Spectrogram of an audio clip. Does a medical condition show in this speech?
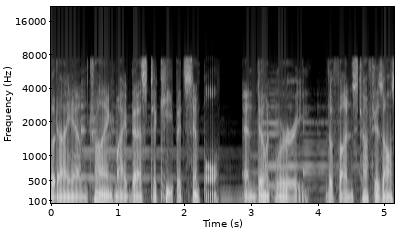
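No.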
